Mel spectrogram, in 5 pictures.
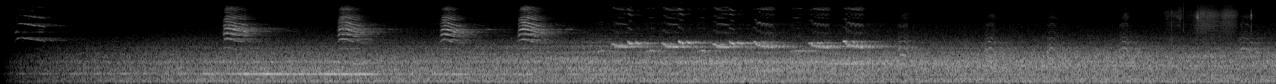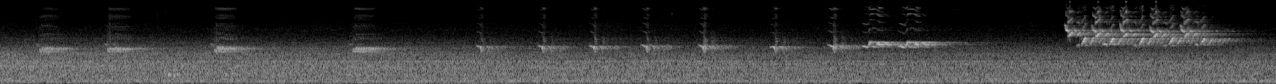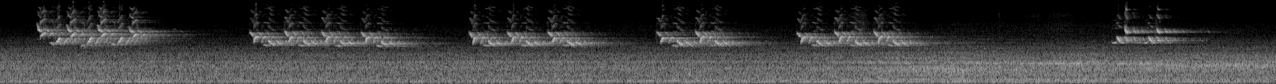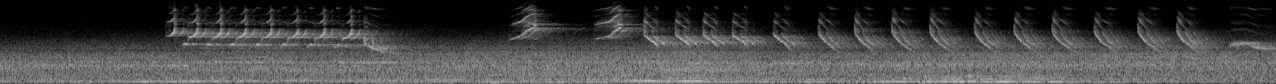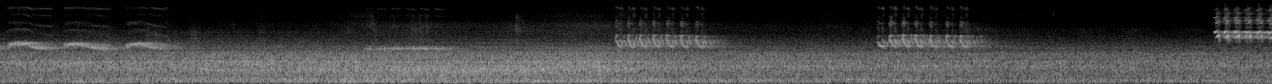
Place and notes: Solo Mockingbird Between Buildings, Neartown/ Montrose, Houston, TX, USA - Mockingbird Outside Susan's Apartment
Still at it after 4 a.m., we decided to record him sans background music. These birds are always loud but this one was particularly close and sandwiched between some brick buildings, causing a short snap-back effect.
Sony PCM D50
Harris County, Texas, United States of America, 6 April, 04:15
